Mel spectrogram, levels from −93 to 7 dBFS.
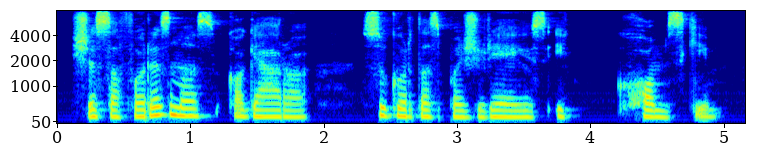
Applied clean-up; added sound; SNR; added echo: none; none; none; none.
